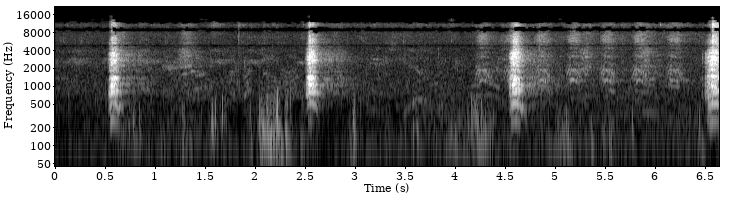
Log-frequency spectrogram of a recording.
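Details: Caged Great hornbill (Buceros bicornis) at the San Francisco Zoo giving four abrupt, coarse barks spaced roughly every two seconds, each a short broadband blast, over a background of people talking and enclosure noise.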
